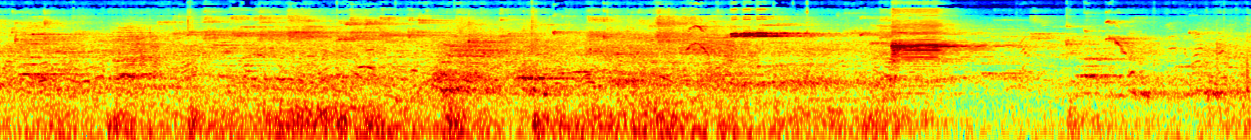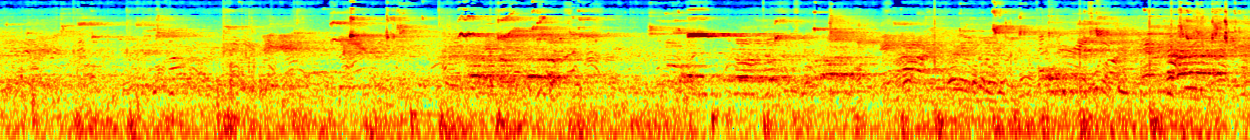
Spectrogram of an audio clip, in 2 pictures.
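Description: Basketballs bouncing on a hardwood gym floor amid many voices talking, in a large echoing sports hall. Short high-pitched squeaks come through twice, and a brief higher tone about halfway through.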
